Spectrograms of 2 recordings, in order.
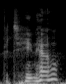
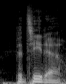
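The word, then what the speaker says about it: Petito: Is it Patino? Patito. You don't even know your current events. I It's Gabby Patito, bro.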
